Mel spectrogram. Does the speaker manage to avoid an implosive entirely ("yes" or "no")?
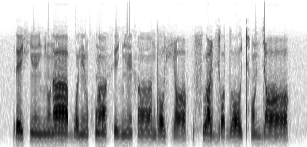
yes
